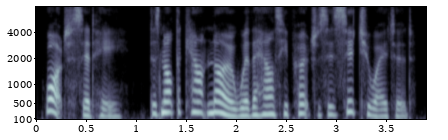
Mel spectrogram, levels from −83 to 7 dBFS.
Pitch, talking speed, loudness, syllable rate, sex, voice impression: 210 Hz, 230 wpm, -19 LUFS, 6.0 syllables/s, female, very feminine, slightly young, adult-like, thin, slightly tensed, powerful, bright, soft, very clear, very fluent, very cute, intellectual, refreshing, very sincere, calm, very friendly, very reassuring, very unique, elegant, sweet, lively, slightly strict, slightly intense, modest, light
